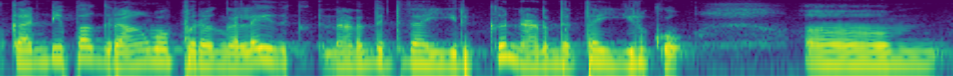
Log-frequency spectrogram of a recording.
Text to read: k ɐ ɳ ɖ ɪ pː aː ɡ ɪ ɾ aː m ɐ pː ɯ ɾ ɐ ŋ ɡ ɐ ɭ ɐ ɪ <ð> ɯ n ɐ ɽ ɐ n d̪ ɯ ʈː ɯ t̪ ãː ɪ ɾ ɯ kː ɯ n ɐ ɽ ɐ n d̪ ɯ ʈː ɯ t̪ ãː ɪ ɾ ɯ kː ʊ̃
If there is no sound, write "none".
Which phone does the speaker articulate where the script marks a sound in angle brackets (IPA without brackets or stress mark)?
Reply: ð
